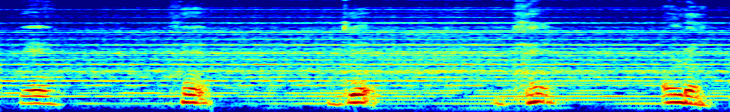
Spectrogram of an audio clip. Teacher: तो के मीन्स कंठ, के वर्ग जैसे कि क, ख, ग, घ, अड़। क वर्ग की बात कर रहे हैं, इनका उच्चारण गले से होता है।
